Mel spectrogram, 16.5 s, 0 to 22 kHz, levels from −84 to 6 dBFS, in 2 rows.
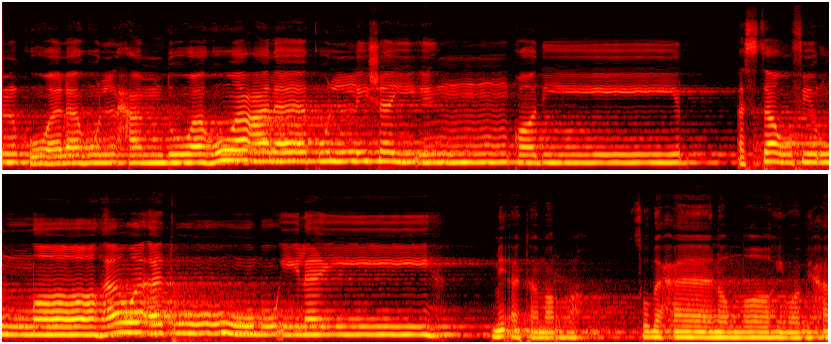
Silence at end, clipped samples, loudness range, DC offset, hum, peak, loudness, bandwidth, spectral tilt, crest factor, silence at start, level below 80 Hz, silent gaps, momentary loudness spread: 0 s; under 0.1%; 5 LU; under 0.1%; none; -10 dBFS; -23 LUFS; 13 kHz; -7.5 dB/octave; 14 dB; 0 s; -56 dBFS; none; 9 LU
